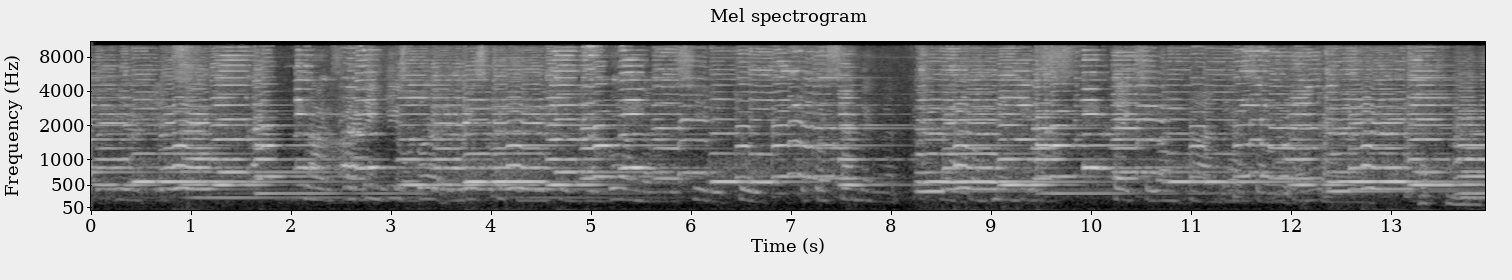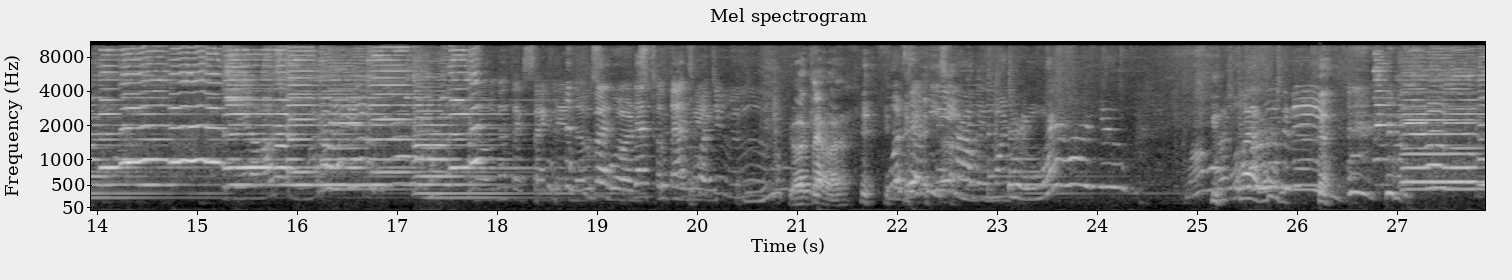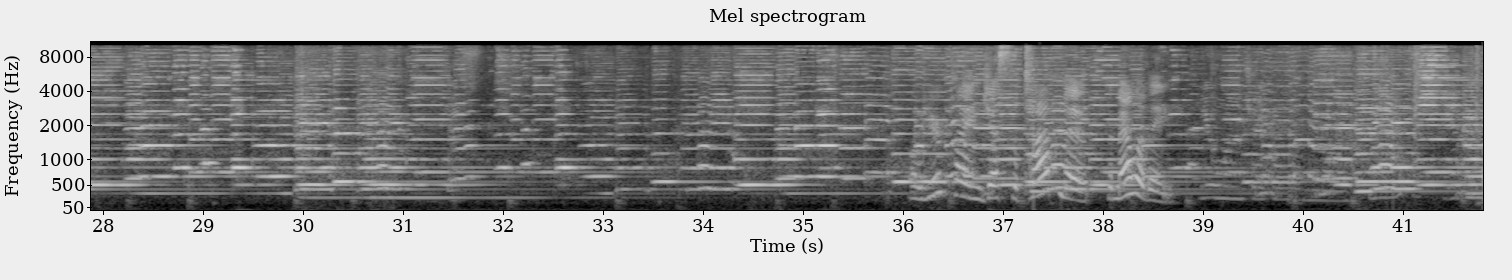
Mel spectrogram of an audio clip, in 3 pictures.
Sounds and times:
Violin, fiddle: 0.0 - 20.2, 25.4 - 41.8
Speech: 36.1 - 40.5.

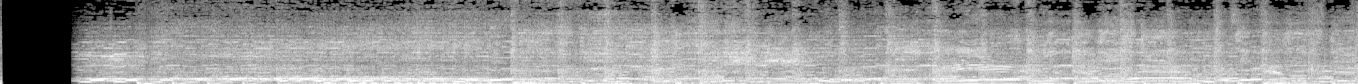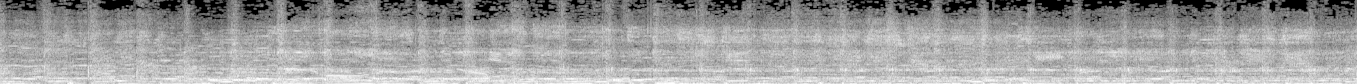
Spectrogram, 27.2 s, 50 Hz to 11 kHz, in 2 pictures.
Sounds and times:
Music: 0.7 - 27.1
Singing: 2.1 - 27.1.

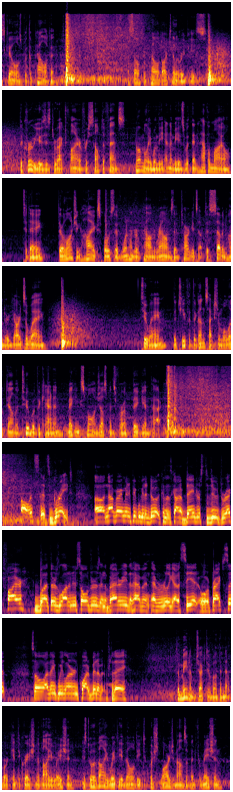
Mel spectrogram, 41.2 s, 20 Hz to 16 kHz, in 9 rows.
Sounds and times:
Artillery fire: 1.2 - 3.4, 4.0 - 5.0, 14.7 - 16.0, 21.6 - 23.4.

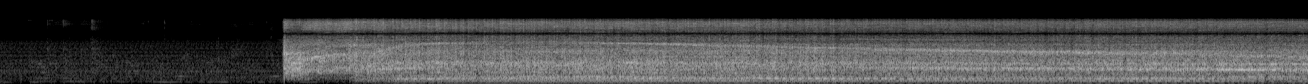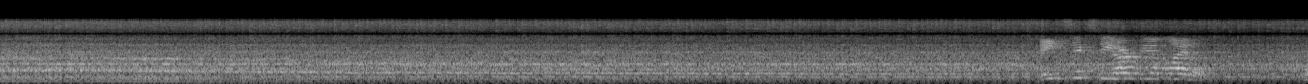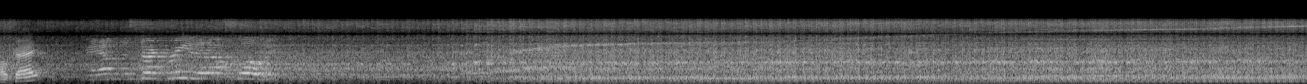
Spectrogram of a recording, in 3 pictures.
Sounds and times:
Engine: 2.8 - 39.2.

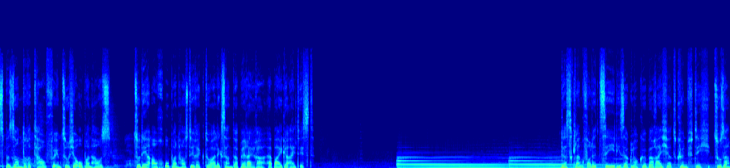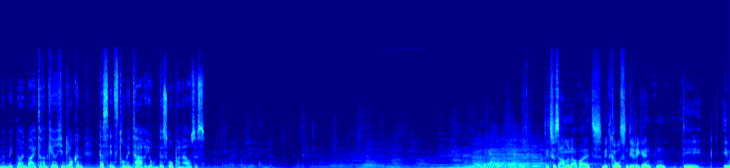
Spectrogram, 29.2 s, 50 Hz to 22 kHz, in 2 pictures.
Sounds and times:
Church bell: 8.0 - 19.9.

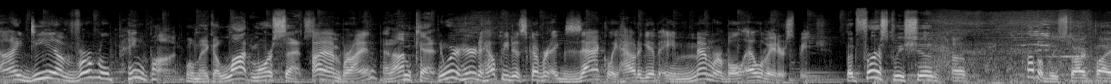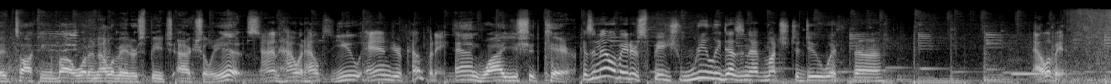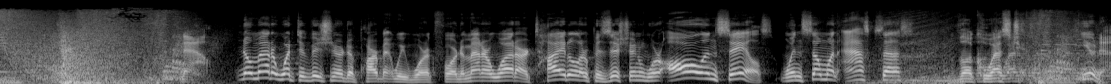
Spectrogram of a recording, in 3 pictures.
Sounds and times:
Music: 0.0 - 24.3, 30.8 - 33.3.

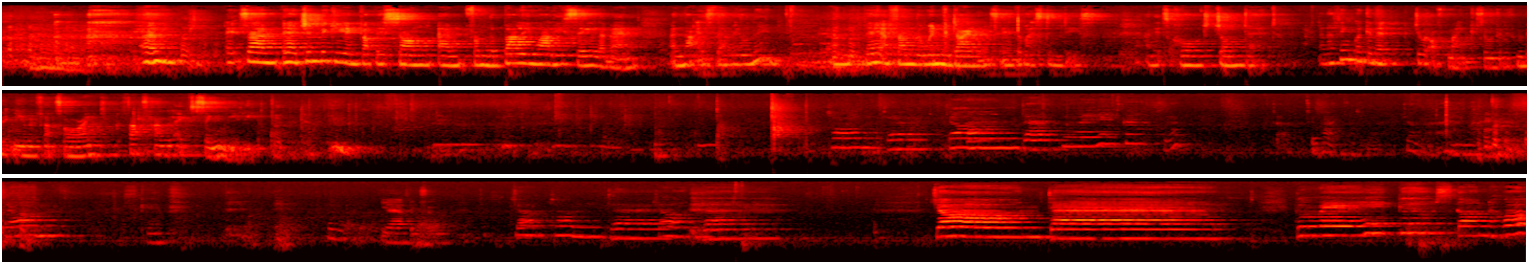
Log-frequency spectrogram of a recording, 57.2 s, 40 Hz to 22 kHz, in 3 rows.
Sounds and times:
Speech: 1.8 - 13.7, 14.3 - 23.5.

